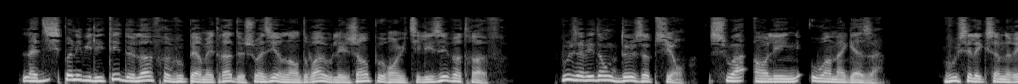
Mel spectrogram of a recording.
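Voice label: French Canadian M eLearning, male; voice over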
